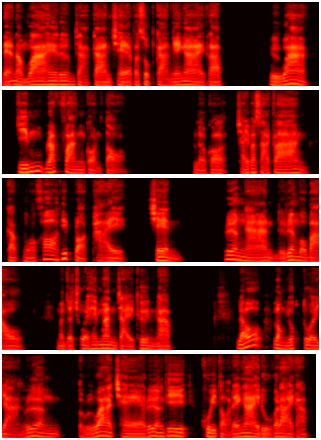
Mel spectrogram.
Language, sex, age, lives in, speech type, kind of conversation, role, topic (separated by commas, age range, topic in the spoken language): Thai, male, 35-39, Thailand, read, expert-assistant, expert, เราจะฝึกสังเกตพฤติกรรมทางวัฒนธรรมในชีวิตประจำวันอย่างไรให้เก่งขึ้น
